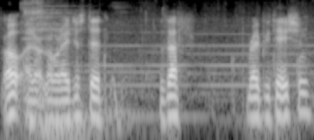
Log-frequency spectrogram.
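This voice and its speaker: A man's voice: mid-range voice, steady tone, fast talker, faint music behind. A man giving informal gameplay commentary, thinking aloud and swearing casually as he goes. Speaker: game streamer.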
